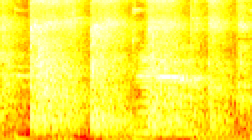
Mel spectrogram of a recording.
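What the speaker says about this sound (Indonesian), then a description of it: "beri aplaus kepada Ananda Gina" A classroom of students applauding a classmate, a short burst of loud, dense clapping lasting about a second, close and steady with no talk over it.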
